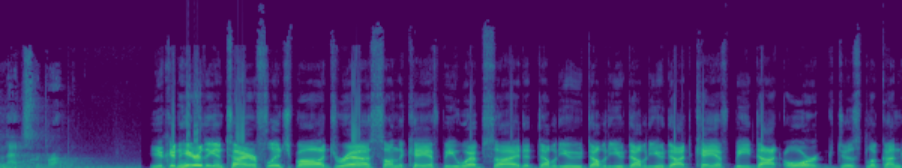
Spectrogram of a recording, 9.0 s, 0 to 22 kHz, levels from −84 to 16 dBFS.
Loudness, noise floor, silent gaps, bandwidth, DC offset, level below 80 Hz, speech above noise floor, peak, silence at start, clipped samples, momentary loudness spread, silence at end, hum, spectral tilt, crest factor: -14 LUFS; -41 dBFS; none; 18.5 kHz; under 0.1%; -52 dBFS; 26 dB; 0 dBFS; 0 s; under 0.1%; 12 LU; 0 s; none; -4.5 dB/octave; 16 dB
